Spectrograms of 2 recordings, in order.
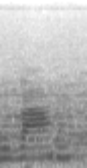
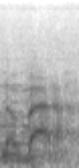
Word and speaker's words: Nevada: You dance very well for a man from Nevada. By the way, that's pronounced Nevada. I notice you give it the broad ah. I prefer it to a dreadful flat ah. Only the dreadful flat ah is correct.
